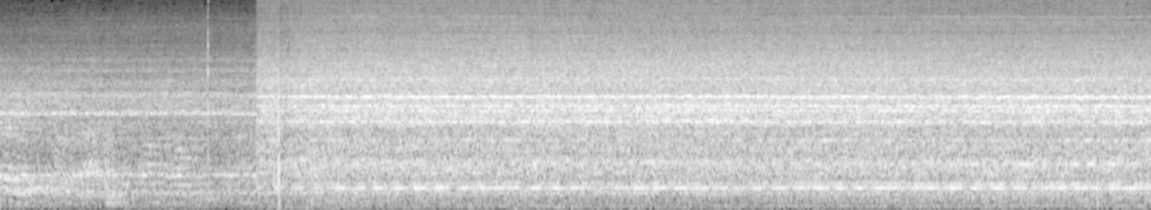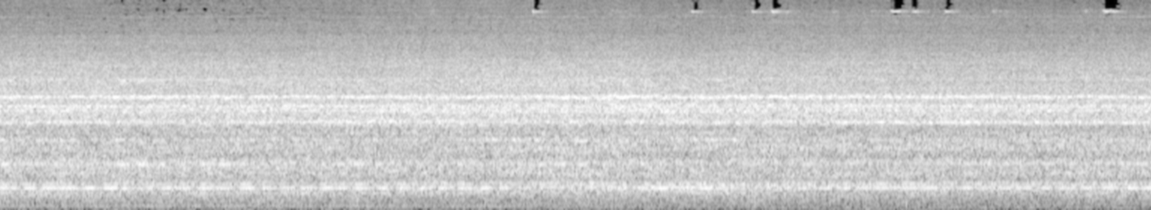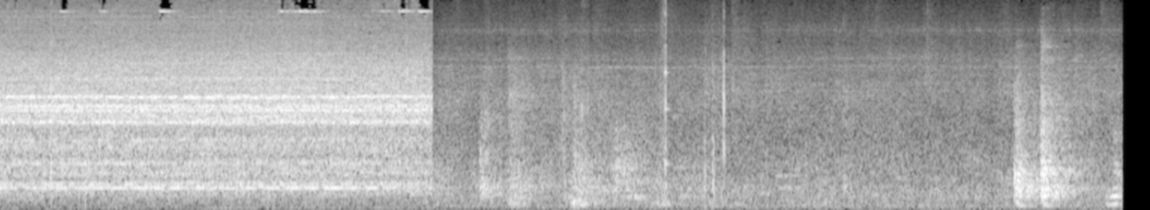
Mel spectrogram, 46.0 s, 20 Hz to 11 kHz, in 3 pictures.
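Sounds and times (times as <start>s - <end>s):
machine rushing with whine: 0.0s - 36.5s.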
